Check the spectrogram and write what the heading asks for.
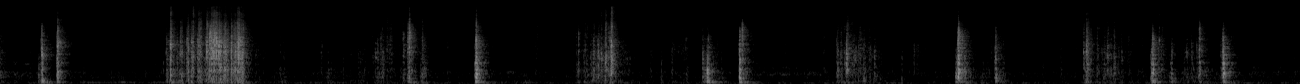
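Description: A deck of cards being shuffled by hand: a longer riffling rush about two seconds in, then irregular short snaps and slaps of the cards.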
